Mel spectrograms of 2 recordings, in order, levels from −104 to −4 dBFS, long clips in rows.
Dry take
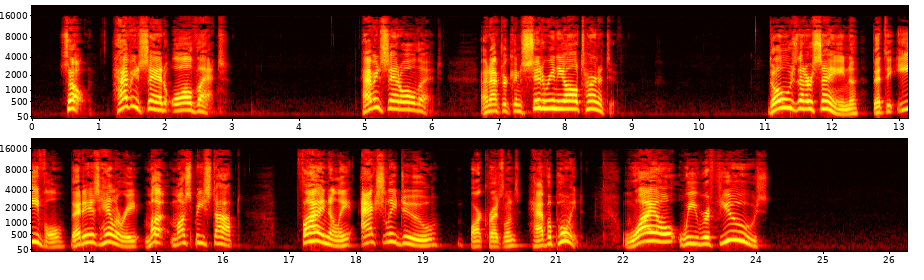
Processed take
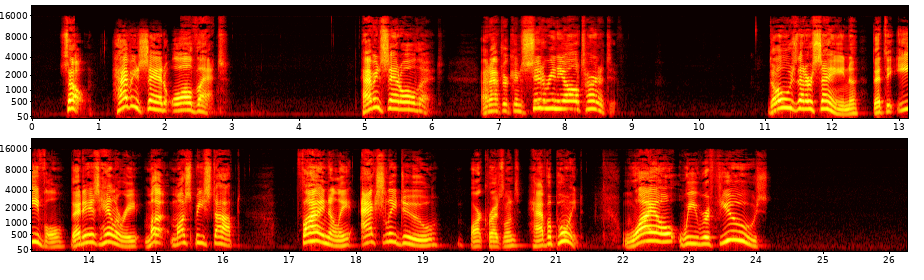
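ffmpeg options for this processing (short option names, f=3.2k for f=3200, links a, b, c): -filter_complex "[0:a]asettb=1/sr,asplit=3[a][b][c];[a]atrim=end=0.644[d];[b]atrim=start=0.64:end=2.23,asetpts=PTS-STARTPTS,afade=t=in:d=0.004:c=qsin,afade=t=out:st=1.586:d=0.004:c=qsin,lowpass=f=7.5k:w=0.5412,lowpass=f=7.5k:w=1.3066[e];[c]atrim=start=2.226[f];[d][e]acrossfade=d=0.004:c1=hsin:c2=qsin[g];[g][f]acrossfade=d=0.004:c1=qsin:c2=hsin,asettb=1/sr,asplit=3[h][i][j];[h]atrim=end=5.794[k];[i]atrim=start=5.79:end=11.2,asetpts=PTS-STARTPTS,afade=t=in:d=0.004:c=qsin,afade=t=out:st=5.406:d=0.004:c=qsin,flanger=delay=19:depth=2.3:speed=1.5[l];[j]atrim=start=11.196[m];[k][l]acrossfade=d=0.004:c1=hsin:c2=qsin[n];[n][m]acrossfade=d=0.004:c1=qsin:c2=hsin,asettb=1/sr,asplit=3[o][p][q];[o]atrim=end=13.054[r];[p]atrim=start=13.05:end=15.99,asetpts=PTS-STARTPTS,afade=t=in:d=0.004:c=qsin,afade=t=out:st=2.936:d=0.004:c=qsin,bandreject=f=1k:w=5.2[s];[q]atrim=start=15.986[t];[r][s]acrossfade=d=0.004:c1=hsin:c2=qsin[u];[u][t]acrossfade=d=0.004:c1=qsin:c2=hsin"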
